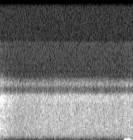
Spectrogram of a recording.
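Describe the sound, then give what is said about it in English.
Steady, soft hiss of rain falling without a break in the rainy season, fairly quiet and even throughout, with a brief low thump near the end. “Maybe right now you're hearing some uh, the rain noise.”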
